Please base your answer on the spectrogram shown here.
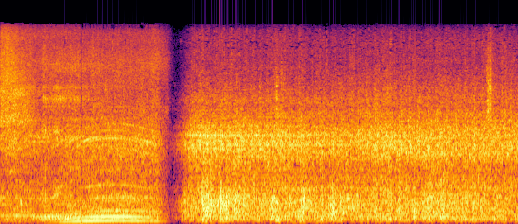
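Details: Loud vehicle engine and rushing noise during a sunrise safari drive, with one brief drop in level midway and no animal calls.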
